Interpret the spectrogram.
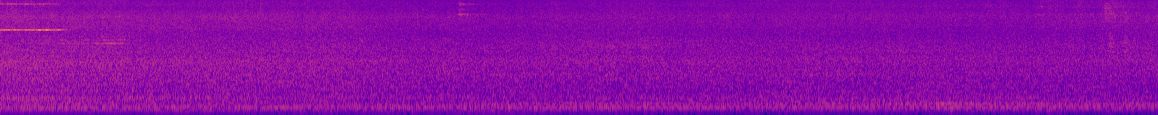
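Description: Passenger train coaches rolling slowly past the platform: a steady low rumble with a constant low hum. There is a brief thin high squeal in the first second.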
